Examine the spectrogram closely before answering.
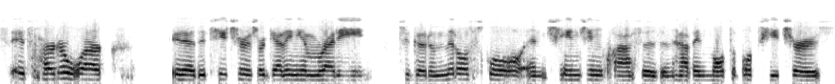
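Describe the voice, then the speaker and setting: A woman's voice: fairly low pitch, no echo, lo-fi sound. A middle-aged woman giving a casual personal testimonial, telling her story conversationally as a parent on a recorded call. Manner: conversational, retelling dialogue in quotes. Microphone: recorded conference call.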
